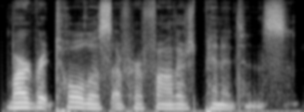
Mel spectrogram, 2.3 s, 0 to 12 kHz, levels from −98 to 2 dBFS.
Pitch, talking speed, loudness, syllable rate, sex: 130 Hz, 185 wpm, -20 LUFS, 6.3 syllables/s, male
